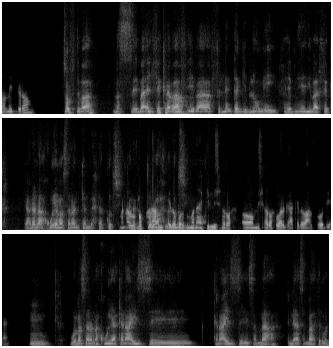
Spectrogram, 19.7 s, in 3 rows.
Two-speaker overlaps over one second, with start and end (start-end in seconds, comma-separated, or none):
8.9-10.3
